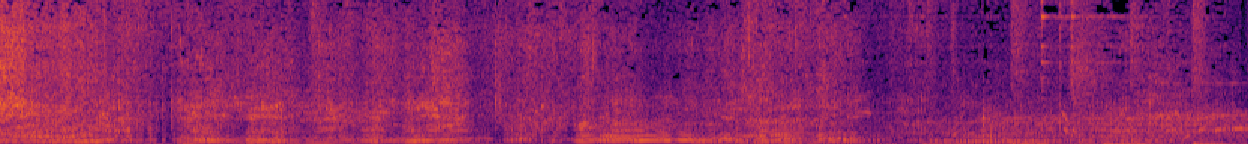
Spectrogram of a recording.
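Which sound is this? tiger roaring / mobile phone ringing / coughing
tiger roaring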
